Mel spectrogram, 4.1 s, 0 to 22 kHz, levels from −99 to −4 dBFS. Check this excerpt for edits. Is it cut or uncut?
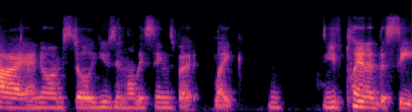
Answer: uncut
